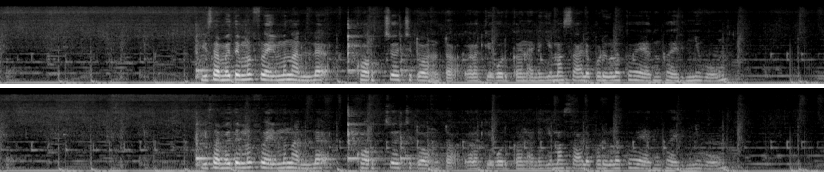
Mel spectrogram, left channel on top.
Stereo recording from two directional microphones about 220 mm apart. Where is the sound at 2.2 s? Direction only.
25° left (ahead or behind).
